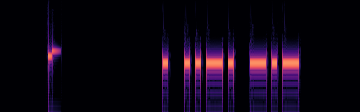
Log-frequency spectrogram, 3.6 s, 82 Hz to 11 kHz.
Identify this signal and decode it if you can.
Morse code, heard as a keyed tone, about 22 wpm, 700 Hz. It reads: EFK
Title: USA Call Sign Postfixes - 3 Letters 22wpm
